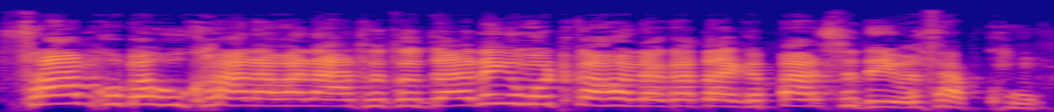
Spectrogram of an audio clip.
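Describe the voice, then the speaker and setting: A woman's voice: fairly high pitch, moderate pace, fairly bright tone, highs cut off, lightly acted. A woman voicing a stubborn, teasing old village father-in-law in a cartoon comedy, bickering with his wife. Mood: complaining. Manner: mocking and bickering, later pleading.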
